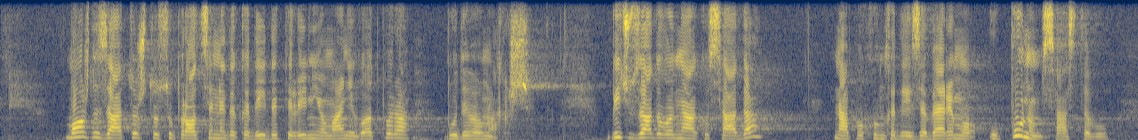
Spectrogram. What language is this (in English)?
Serbian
